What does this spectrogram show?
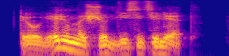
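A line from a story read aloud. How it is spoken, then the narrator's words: Plain. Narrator (Russian): спросил Тумба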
